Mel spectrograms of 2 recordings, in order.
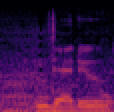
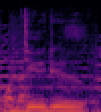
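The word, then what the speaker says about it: Dedue: Dimitri, Dedu, and Ingrid. Not Dimitri, Dudu, or Ingrid.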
